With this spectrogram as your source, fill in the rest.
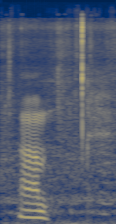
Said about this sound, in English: as we get these bees unpacked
